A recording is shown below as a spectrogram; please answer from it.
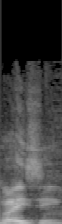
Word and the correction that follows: Ryzen: ¿eh? Racing. No, Ryzen. Ah, yo pensaba que era Racing. Así que Ryzen se escribe con Z, Ryzen e Y.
